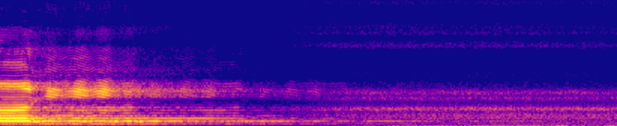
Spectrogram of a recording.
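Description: The last held note of an unaccompanied vocal nasheed, voices only with no instruments, fading out over about two seconds into faint hiss.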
